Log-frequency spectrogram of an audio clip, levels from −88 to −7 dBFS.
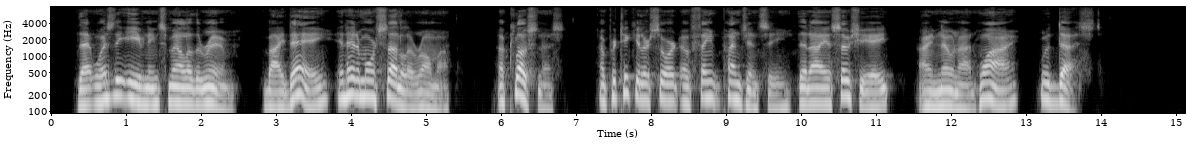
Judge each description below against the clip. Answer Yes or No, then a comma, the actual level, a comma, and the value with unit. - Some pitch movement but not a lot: No, wide, 6.2 semitones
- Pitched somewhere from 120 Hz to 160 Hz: Yes, low, 135 Hz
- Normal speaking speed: No, slow, 125 wpm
